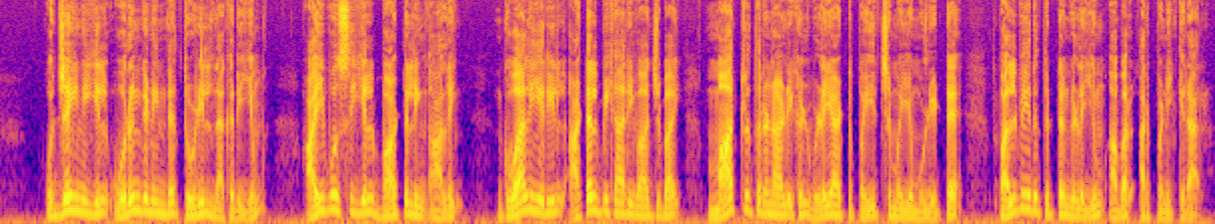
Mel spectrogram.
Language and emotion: Tamil, neutral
